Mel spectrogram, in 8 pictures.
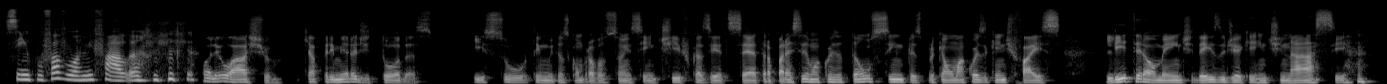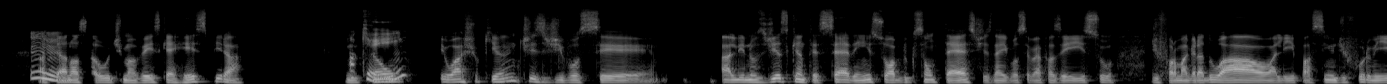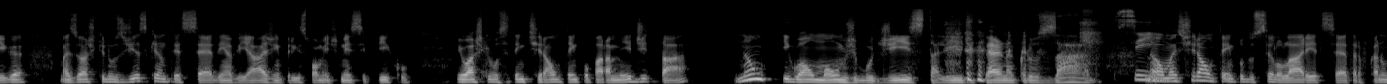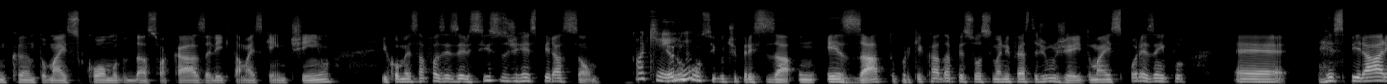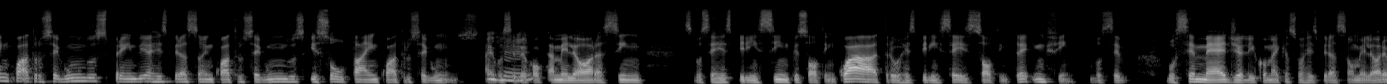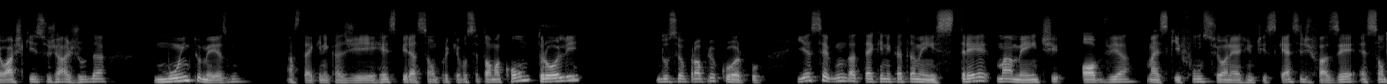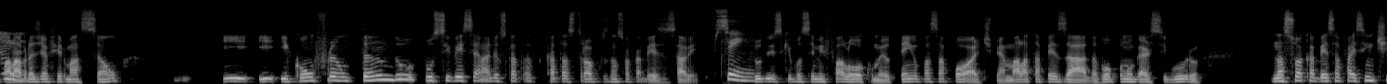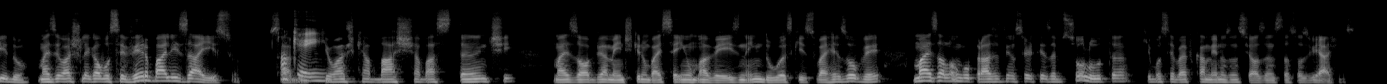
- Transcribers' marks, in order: chuckle; chuckle; tapping; other background noise; laugh; stressed: "extremamente óbvia"
- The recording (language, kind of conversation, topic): Portuguese, advice, Como posso lidar com a ansiedade ao explorar lugares novos e desconhecidos?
